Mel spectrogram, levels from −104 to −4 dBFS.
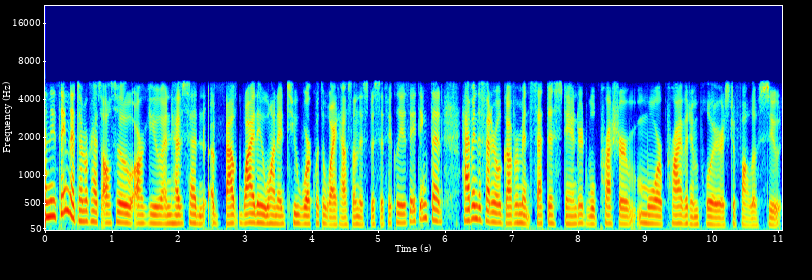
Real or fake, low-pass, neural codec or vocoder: real; 5.4 kHz; none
